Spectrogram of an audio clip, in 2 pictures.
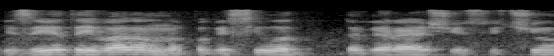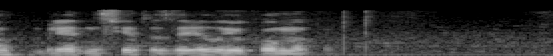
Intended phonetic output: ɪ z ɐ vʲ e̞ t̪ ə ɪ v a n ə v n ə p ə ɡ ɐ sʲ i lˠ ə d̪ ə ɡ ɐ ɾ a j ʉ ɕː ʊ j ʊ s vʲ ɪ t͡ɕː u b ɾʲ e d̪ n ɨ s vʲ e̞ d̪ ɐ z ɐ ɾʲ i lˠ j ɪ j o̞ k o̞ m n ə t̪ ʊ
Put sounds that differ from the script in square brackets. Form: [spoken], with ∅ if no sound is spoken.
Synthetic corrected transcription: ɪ z ɐ vʲ e̞ t̪ ə ɪ v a n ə v n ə p ə ɡ ɐ sʲ i lˠ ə d̪ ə ɡ ɐ ɾ a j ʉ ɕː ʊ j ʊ s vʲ ɪ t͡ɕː u b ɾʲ e d̪ n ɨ s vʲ e̞ [t̪] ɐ z ɐ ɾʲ i lˠ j ɪ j o̞ k o̞ m n ə t̪ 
